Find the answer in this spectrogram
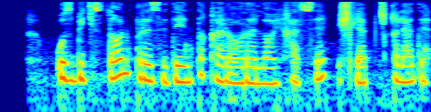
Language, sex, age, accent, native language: Uzbek, female, under 19, Qashqadaryo, Uzbek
